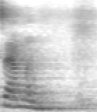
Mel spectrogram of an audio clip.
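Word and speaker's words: salmon: और सैल्मन, सैल्मन में L silent रहता है, बोलते हैं सैमन, सैमन मछली, ठीक है।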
